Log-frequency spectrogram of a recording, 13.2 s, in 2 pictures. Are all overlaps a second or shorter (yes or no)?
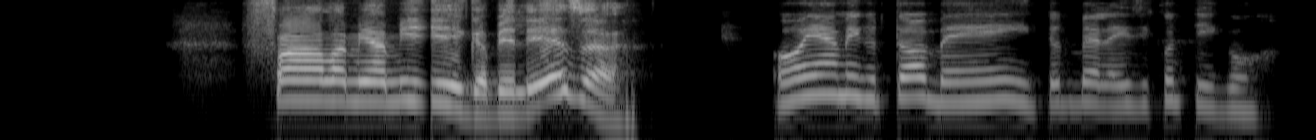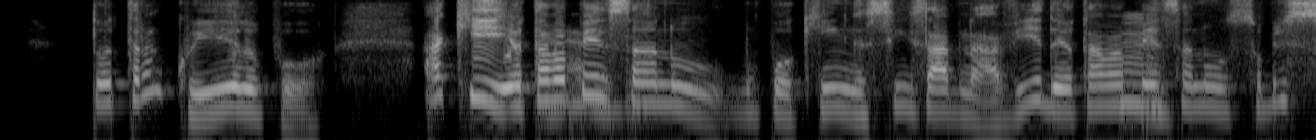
yes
